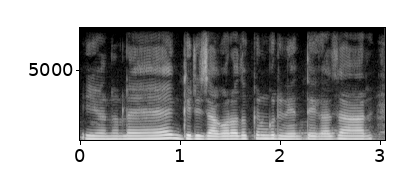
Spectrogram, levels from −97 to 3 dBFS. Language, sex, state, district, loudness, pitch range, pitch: Chakma, female, Tripura, Unakoti, -14 LUFS, 195-210 Hz, 200 Hz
